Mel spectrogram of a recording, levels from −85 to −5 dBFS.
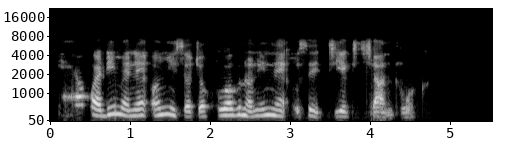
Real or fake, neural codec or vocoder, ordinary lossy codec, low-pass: fake; codec, 16 kHz, 8 kbps, FreqCodec, smaller model; Opus, 24 kbps; 7.2 kHz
